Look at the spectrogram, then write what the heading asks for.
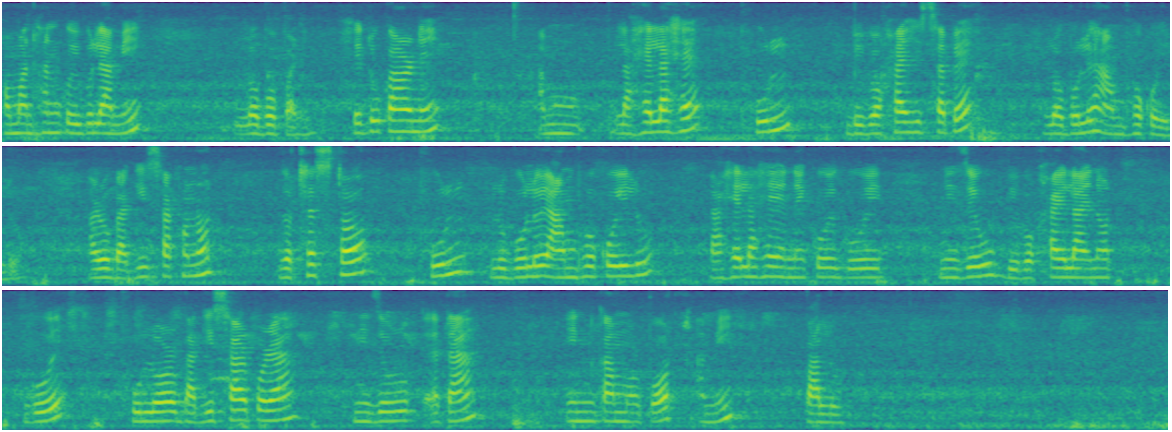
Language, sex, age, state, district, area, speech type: Assamese, female, 45-60, Assam, Lakhimpur, rural, spontaneous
